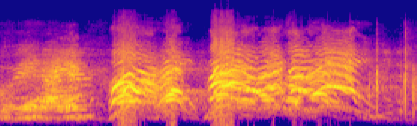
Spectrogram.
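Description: A group of children shouting their camp unit's chant in unison, with two loud shouted bursts about one and two seconds in, then tailing off near the end.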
